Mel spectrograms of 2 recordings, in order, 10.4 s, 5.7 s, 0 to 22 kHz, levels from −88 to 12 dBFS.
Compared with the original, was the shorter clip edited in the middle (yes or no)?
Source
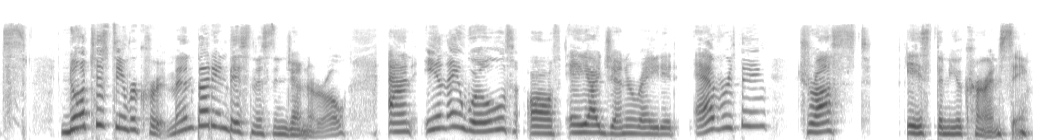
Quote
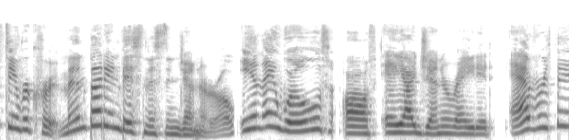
yes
